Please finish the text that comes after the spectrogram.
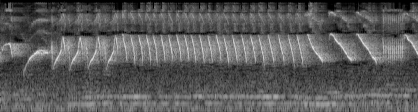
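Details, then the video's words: Canary singing strongly, used to make silent or stressed canaries sing. Opening rising slurs lead into a long, very fast, even trill of high chirps, which ends with a few slow, loud downward sweeps. "Pancing Kenari Bunyi Kenari macet Langsung Respon"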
